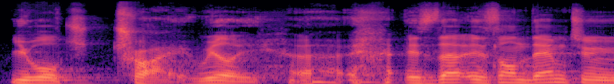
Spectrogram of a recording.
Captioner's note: laughs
